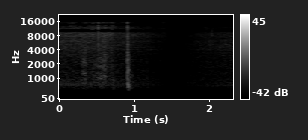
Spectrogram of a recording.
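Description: Steady faint background noise with one sharp click about a second in; the sound drops out completely for a moment near the end.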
